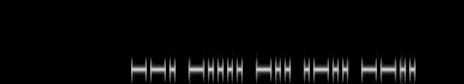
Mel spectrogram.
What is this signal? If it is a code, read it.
Morse code, heard as a keyed tone, about 25 wpm, 700 Hz. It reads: G6DLZ
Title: DXCC-100 Call Signs - 5 Characters - Repeated 3x - 25wpm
